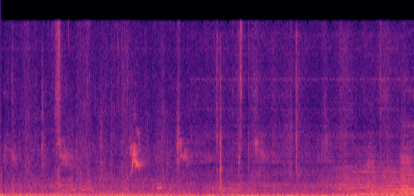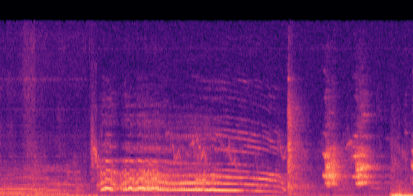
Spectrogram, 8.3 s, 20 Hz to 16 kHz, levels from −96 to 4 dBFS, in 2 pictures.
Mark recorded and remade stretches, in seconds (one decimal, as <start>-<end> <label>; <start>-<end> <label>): 0.0-1.9 recorded; 1.9-5.0 remade; 5.0-8.3 recorded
